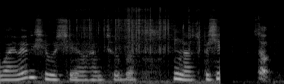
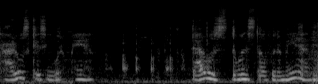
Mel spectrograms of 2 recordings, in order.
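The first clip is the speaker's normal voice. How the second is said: hushed telling; 9 dB quieter than usual. Retold or imitated. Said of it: "I was like".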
